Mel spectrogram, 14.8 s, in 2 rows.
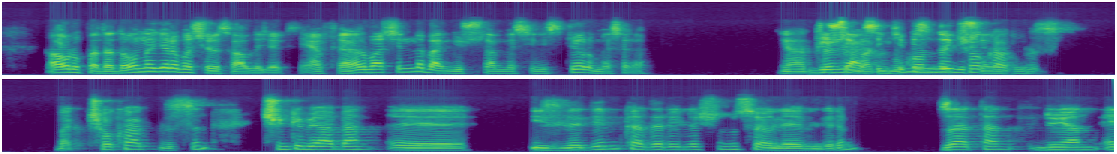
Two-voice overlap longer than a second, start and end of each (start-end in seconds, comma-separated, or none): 5.4-6.9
